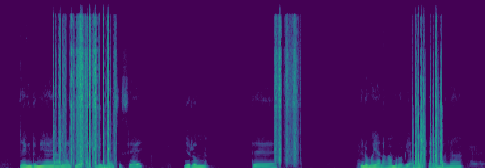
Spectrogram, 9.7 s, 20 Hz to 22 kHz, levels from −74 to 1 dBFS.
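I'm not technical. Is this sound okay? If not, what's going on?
No. What you're hearing is cable scratch noise, most likely from a worn cable or loose plug being moved so its electrical contact keeps breaking and reconnecting. Each time, a rough scratching, rustling burst lands on top of the speech: from 1.06 to 2.32 seconds, ending just before "e siai", then 5.48 to 6.00 seconds, and 8.24 to 8.83 seconds. The first and last bursts are louder than the speech; the middle one is about as loud.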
